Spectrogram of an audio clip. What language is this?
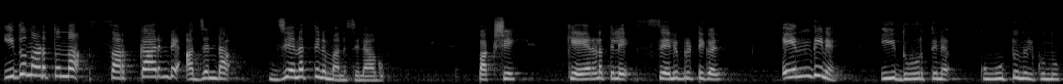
Thai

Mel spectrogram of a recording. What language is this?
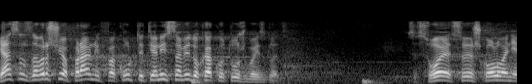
Serbian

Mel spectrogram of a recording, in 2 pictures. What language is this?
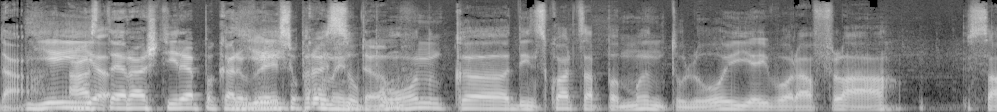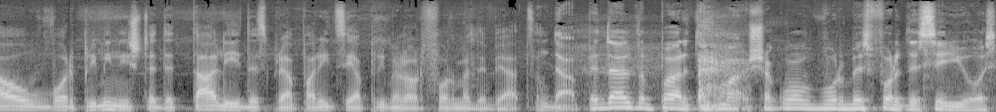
Romanian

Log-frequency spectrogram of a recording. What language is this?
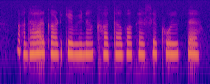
Magahi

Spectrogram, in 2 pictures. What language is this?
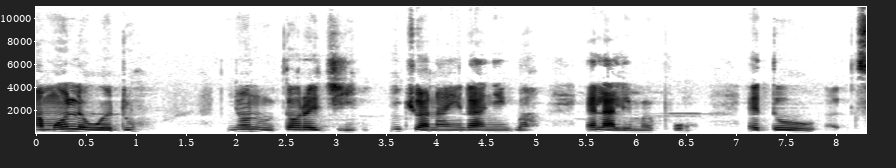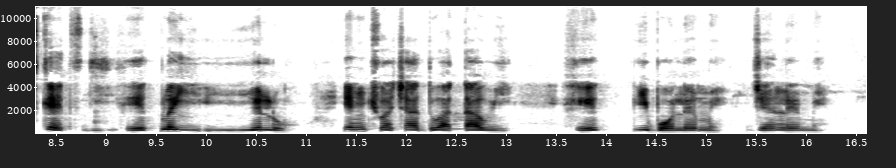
Ewe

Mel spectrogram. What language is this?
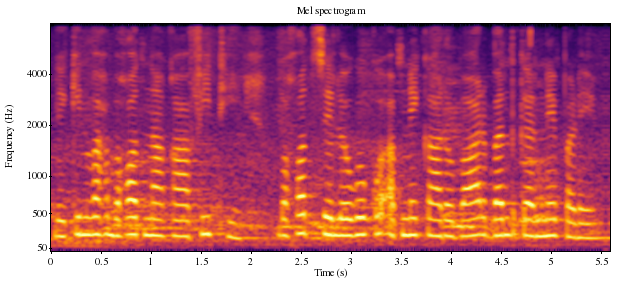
Urdu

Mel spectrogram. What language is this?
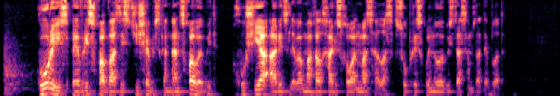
Georgian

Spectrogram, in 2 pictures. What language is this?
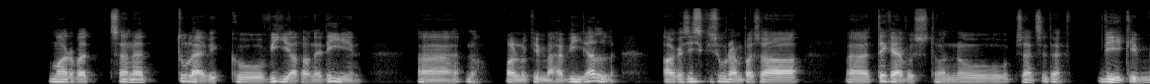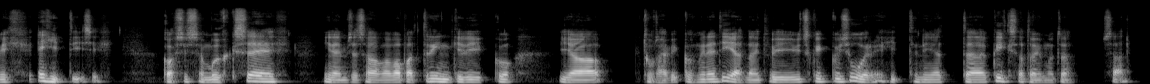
Võro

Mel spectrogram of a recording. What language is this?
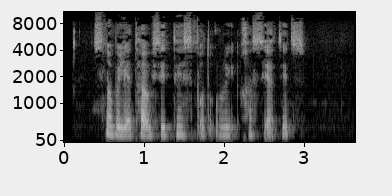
Georgian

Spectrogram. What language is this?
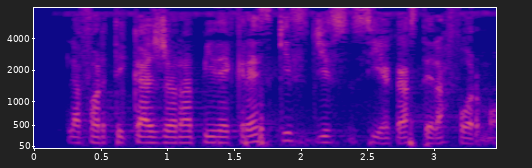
Esperanto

